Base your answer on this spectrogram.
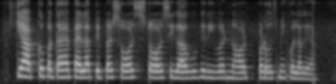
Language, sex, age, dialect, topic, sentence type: Hindi, female, 18-24, Hindustani Malvi Khadi Boli, agriculture, statement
